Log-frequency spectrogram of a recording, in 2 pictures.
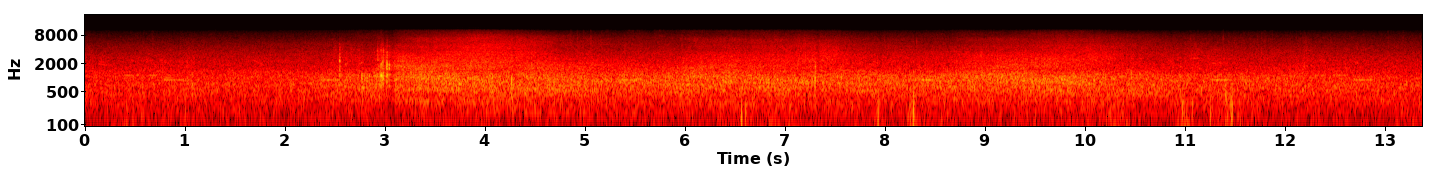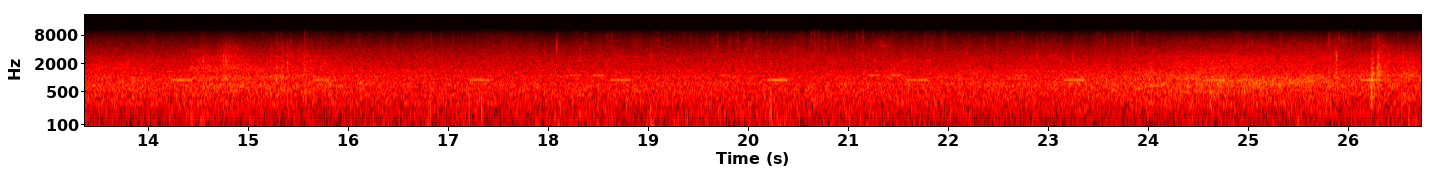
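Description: City street traffic at night: a steady hum of traffic with passing vehicles swelling louder several times, over a faint short electronic beep repeating a little faster than once a second.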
